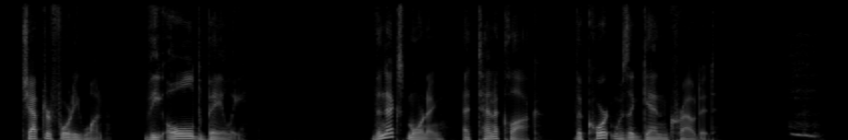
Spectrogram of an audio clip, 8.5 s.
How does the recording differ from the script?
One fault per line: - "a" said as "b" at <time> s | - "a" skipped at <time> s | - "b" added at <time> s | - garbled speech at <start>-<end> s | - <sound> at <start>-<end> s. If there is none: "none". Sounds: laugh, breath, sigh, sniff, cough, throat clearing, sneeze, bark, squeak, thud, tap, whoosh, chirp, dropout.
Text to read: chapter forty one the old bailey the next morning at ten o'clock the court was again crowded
- sniff at 7.9-8.3 s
